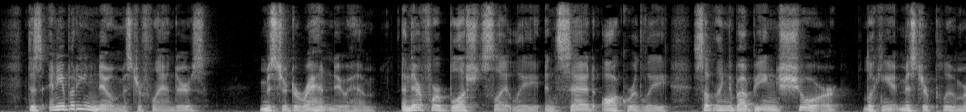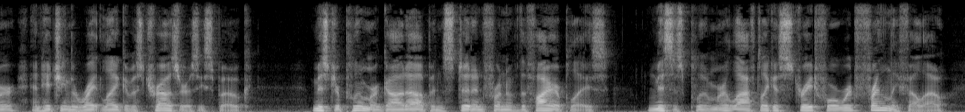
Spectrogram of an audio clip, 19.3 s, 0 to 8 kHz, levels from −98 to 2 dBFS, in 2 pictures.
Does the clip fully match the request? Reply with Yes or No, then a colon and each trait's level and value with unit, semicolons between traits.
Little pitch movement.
No: average, 4.0 semitones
